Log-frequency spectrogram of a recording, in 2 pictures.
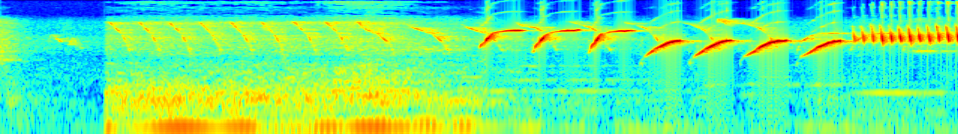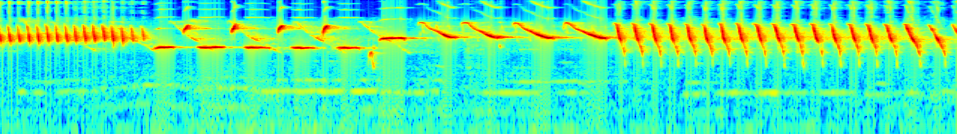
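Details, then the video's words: Canary training song for young canaries: opens with a rough noisy burst, then rapid descending whistled sweeps, a sustained buzzy high tone, and a very fast even trill at the end. "Gacor Ngeroll Nembak Panjang ‼️Cocok Untuk Kenari Muda Agar Rajin Bunyi"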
